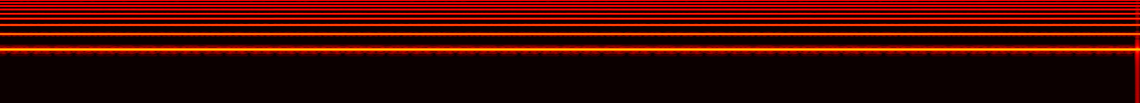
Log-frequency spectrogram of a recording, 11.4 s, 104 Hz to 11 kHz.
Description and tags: Doepfer A-110-1 VCO Saw - D6
Sample of the Doepfer A-110-1 sawtooth output.
Captured using a RME Babyface and Cubase.
multi-sample, waveform, slope, analog, synthesizer, falling-slope, raw, sawtooth, oscillator, sample, negative, wave, saw, analogue, Eurorack, A-100, VCO, electronic, modular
